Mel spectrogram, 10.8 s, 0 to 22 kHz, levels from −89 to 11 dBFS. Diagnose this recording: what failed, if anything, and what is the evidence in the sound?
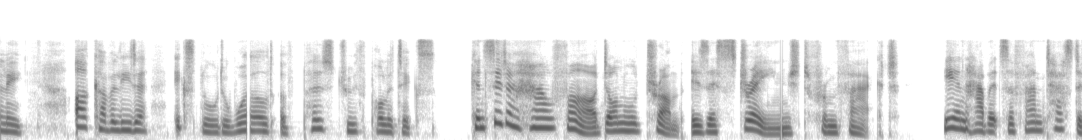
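The network stage dropped packets on an ADPCM call, which is packet loss on an ADPCM call. Around 2.46 to 2.52 s about 40 ms of audio vanishes, likely a couple of packets, and at 7.80 to 7.84 s a further 20 ms gap appears. Each hole is filled with hard-edged silence. Because the decoder's adaptive predictor and step size lose track of the sender's, the speech comes back slightly distorted, with roughness that clears within tens of milliseconds, against otherwise clear wideband G.722 sound.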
